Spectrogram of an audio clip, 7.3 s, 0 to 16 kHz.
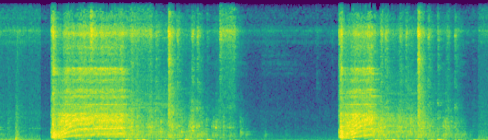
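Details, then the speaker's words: Mid-70s John Deere 110 garden tractor, points smoked earlier by jumping coil negative, now on a real battery with ignition jumped and starting fluid: two crank bursts, single catches and fires unevenly then fades; no knock or rattle, some smoke from oil added to cylinder. "of that sounds pretty good there isn't blowing a big cloud out some of that's the oil I put in the cylinder not knocking or rattling"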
